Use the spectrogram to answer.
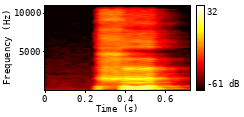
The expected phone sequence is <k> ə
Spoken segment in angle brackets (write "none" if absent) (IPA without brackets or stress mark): x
